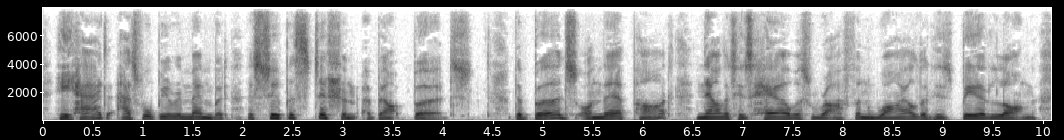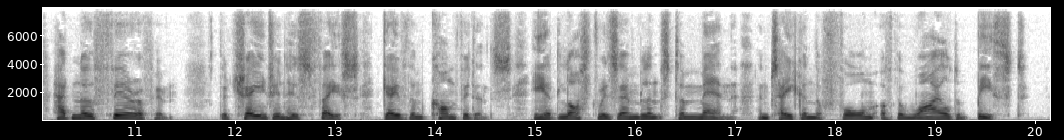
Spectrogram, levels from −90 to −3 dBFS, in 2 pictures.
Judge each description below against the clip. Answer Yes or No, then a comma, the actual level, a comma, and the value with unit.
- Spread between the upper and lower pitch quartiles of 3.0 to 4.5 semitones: Yes, average, 3.8 semitones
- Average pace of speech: Yes, average, 160 wpm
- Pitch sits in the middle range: No, low, 130 Hz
